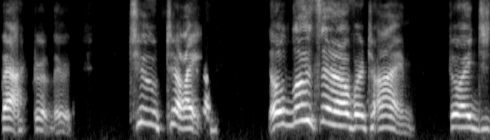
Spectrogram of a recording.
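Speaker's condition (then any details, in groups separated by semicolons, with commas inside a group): Ataxia; suspected autoimmune cause; onset about 4 years ago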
